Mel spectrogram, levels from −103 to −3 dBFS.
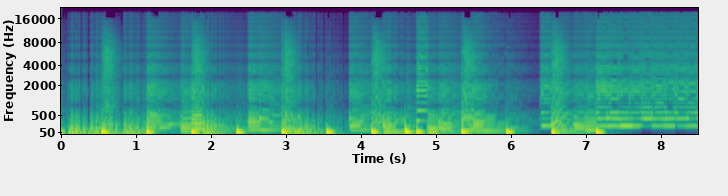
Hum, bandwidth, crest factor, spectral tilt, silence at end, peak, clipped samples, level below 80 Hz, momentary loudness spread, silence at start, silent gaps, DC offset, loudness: none; 19 kHz; 18 dB; -5.5 dB/octave; 0 s; -2 dBFS; under 0.1%; -22 dBFS; 8 LU; 0 s; none; under 0.1%; -23 LUFS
